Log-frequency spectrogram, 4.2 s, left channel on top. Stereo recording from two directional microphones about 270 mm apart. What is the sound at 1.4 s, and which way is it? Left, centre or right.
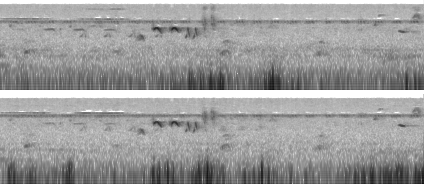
Bird vocalization, left.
